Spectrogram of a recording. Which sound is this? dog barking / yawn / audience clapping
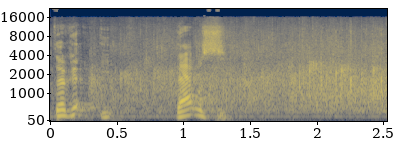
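audience clapping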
